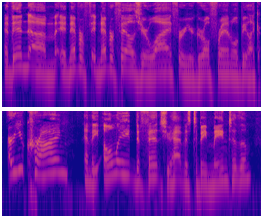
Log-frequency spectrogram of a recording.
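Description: A man co-hosting a morning radio show in casual banter, teasing and joking, his voice deeper and rougher than usual today. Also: animated, fast, fairly bright tone, dry recording. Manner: teasing, jokey. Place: radio studio. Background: music bed.

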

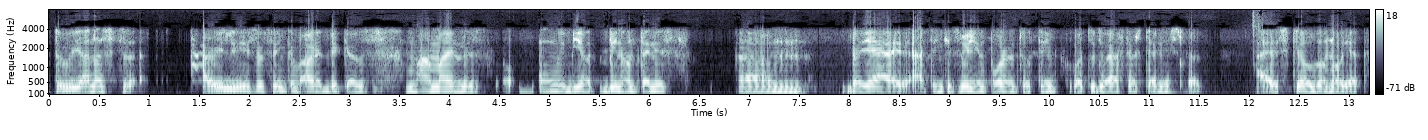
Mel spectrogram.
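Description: A young man from Belgium answers questions in a very deep voice, searching for words and restarting his sentences often. The sound is thin and phone-like, with no room around it. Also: fairly even intonation, no room sound. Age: young adult. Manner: halting, many fillers and restarts. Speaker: college tennis player. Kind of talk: interview answers.

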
